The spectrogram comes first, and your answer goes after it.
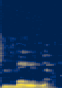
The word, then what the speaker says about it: molar: symbol capital gamma and it's pronounced molar just like the teeth they start off with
